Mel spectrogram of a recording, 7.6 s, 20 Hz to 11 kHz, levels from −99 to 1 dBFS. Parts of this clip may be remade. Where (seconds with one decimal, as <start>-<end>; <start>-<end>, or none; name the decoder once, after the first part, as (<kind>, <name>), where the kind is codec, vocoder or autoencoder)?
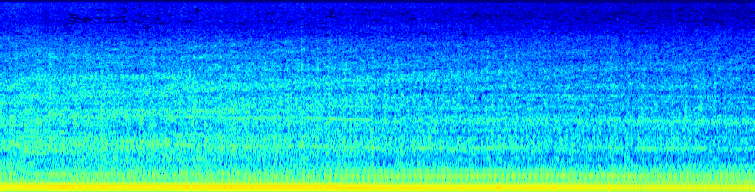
0.0-0.7 (codec, SNAC)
